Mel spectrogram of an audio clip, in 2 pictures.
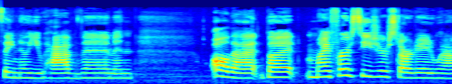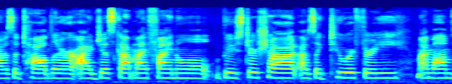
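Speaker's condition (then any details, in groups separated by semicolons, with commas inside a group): No condition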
